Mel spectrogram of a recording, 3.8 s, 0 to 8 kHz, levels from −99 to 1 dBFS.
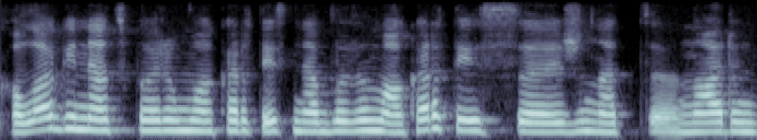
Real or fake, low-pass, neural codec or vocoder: real; 7.2 kHz; none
